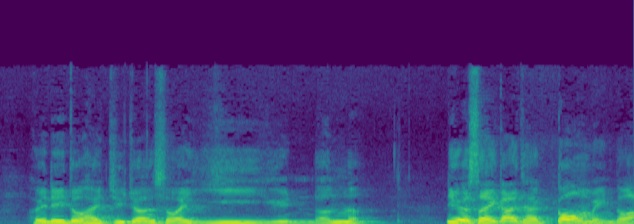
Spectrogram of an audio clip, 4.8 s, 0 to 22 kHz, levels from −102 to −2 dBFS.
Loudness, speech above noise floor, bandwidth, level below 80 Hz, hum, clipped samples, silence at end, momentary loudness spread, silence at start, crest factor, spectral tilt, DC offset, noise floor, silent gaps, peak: -17 LUFS; 38 dB; 11.5 kHz; -60 dBFS; none; under 0.1%; 0 s; 9 LU; 0.25 s; 14 dB; -8.5 dB/octave; under 0.1%; -54 dBFS; none; -4 dBFS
